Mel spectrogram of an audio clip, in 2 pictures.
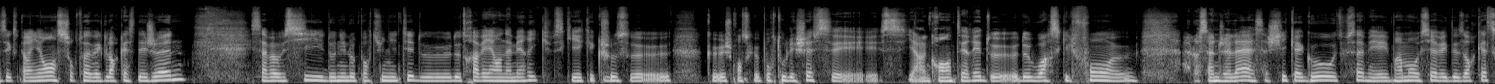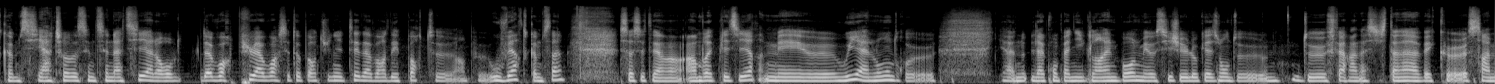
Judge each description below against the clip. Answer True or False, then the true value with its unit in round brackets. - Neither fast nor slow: True (210 wpm)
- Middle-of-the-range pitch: True (170 Hz)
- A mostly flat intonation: True (1.7 semitones)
